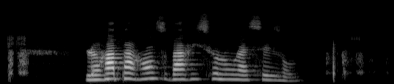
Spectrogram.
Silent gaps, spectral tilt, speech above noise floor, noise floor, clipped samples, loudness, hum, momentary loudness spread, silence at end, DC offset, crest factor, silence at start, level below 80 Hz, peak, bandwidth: none; -4.5 dB/octave; 33 dB; -58 dBFS; under 0.1%; -24 LUFS; none; 25 LU; 0.5 s; under 0.1%; 26 dB; 0.1 s; -86 dBFS; -2 dBFS; 11 kHz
